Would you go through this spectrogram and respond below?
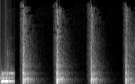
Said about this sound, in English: That's a perfect time to take a break. The dog's gonna take us out.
